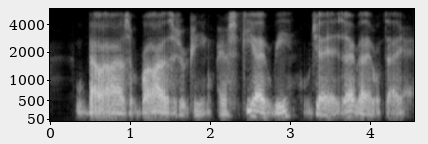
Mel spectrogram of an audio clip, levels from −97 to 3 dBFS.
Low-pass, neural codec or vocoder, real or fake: 5.4 kHz; autoencoder, 44.1 kHz, a latent of 192 numbers a frame, MeloTTS; fake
